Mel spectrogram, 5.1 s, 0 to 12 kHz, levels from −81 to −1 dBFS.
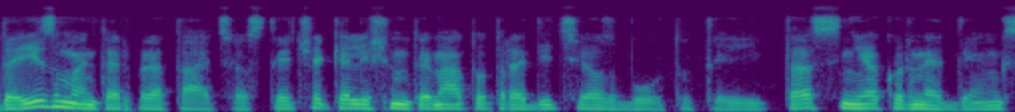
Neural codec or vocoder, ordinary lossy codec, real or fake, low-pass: none; Opus, 16 kbps; real; 7.2 kHz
